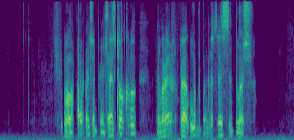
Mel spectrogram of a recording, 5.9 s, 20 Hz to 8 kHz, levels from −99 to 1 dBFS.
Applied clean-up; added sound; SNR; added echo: neural diffusion model UNIVERSE++.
